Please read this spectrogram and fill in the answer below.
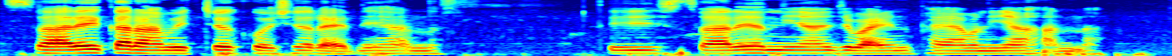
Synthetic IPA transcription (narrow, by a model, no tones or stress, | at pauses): saːɾeːkəɾãːʋɪt͡ʃkʰʊʃɾɛ̃ːnd̪eːɦən | t̪eːsaːɾãːd̪ɪjãːd͡ʒəbaːɪnpʰɛːmlɪjãːɦə̰n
